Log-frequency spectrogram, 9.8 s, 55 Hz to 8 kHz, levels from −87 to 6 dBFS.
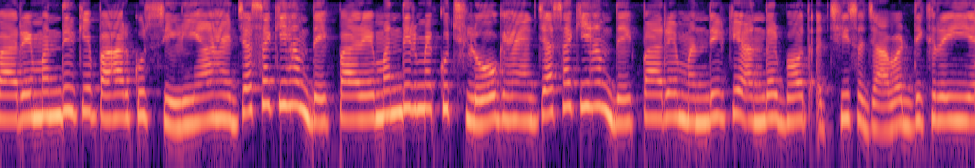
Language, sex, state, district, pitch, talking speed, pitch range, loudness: Hindi, female, Bihar, Katihar, 240 Hz, 235 wpm, 225-275 Hz, -14 LUFS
